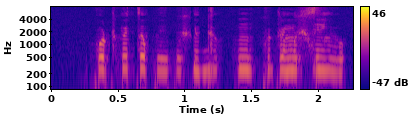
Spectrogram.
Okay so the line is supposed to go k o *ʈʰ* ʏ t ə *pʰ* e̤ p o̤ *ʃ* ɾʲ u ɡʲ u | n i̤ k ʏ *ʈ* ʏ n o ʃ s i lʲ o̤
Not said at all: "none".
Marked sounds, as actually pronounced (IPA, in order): ʈʰ, p, ʃ, ʈ

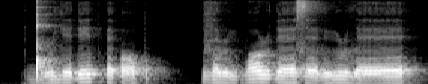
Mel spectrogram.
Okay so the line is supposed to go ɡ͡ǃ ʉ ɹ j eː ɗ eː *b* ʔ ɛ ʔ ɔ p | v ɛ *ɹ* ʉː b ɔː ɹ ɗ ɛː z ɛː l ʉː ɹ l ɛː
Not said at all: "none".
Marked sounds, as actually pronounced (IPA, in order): p, ɹ

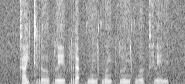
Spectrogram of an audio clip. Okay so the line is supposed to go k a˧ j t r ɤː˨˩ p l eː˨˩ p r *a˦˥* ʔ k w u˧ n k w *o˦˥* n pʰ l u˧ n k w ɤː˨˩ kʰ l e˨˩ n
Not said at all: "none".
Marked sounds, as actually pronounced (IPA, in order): a˦˥, o˦˥

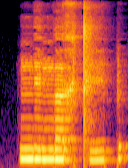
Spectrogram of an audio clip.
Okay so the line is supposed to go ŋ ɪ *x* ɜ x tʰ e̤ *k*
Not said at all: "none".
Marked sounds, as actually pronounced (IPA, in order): ŋ, p

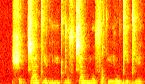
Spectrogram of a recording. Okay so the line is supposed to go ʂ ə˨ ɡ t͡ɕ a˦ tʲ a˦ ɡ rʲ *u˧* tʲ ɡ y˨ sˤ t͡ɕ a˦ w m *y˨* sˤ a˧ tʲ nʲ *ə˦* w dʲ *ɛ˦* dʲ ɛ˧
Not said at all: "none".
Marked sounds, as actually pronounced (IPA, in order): u˧, y˧, ɔ˦, ɛ˦

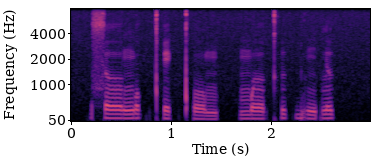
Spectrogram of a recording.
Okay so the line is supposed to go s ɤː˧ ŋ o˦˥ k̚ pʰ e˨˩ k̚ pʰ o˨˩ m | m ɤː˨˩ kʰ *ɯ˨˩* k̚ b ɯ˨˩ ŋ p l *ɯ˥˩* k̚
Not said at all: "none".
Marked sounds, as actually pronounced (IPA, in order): ɯ˦˥, ɯ˦˥

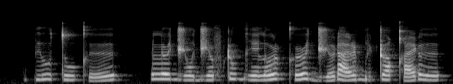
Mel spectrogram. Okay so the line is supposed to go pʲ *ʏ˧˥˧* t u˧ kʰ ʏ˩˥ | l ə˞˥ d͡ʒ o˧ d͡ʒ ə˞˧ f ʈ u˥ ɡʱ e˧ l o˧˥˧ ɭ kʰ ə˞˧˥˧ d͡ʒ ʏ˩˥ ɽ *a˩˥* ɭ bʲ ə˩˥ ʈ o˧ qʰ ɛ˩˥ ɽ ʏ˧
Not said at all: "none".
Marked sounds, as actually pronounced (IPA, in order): u˧˥˧, a˩˥

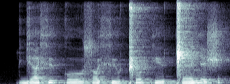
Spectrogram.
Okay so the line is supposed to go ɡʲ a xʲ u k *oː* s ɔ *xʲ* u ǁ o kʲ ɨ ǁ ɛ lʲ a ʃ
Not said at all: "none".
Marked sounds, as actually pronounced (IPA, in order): oː, xʲ

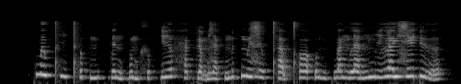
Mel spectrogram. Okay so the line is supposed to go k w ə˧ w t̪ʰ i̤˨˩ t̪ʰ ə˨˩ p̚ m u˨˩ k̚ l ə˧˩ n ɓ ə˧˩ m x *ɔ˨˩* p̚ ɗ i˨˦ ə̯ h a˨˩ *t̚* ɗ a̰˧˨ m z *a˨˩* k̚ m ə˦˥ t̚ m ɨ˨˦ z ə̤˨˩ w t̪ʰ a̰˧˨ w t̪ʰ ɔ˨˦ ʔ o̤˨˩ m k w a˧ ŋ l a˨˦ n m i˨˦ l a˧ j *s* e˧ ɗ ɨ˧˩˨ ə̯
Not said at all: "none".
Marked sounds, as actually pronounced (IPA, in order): ə˨˩, k̚, a˨˩, z

